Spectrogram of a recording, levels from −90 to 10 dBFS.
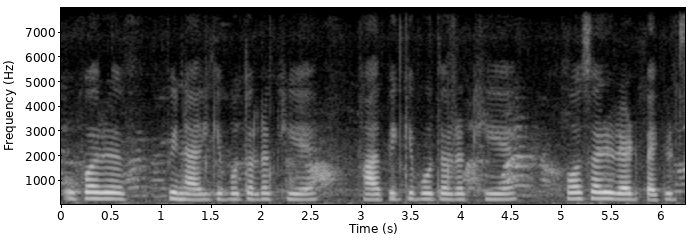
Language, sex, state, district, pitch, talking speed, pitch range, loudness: Hindi, female, Haryana, Jhajjar, 235 Hz, 155 wpm, 230-255 Hz, -17 LUFS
